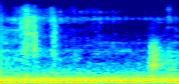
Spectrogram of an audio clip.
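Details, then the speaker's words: Washing machine motor that, when switched on, fails to spin and only moves briefly; low pulsing hum with no build-up of rotation, energised but stalled; capacitor suspected, otherwise a damaged motor coil, not yet confirmed. "Ini dia cuma bergerak sebentar seperti ini. Ini biasanya kalau tidak kapasitor biasanya spool motornya ada yang kena, tapi kalau ini masih bergerak sedikit kemungkinan kapasitor."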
